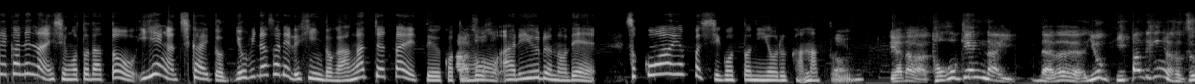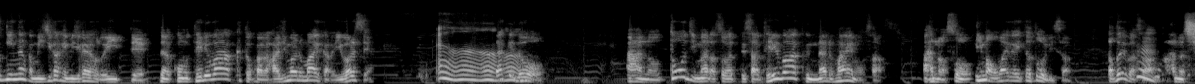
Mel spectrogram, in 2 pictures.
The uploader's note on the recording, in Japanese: 本番組はリモート収録です。収録時環境の影響により、聴き取り辛い部分があります。今週もリモート収録で四苦八苦。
